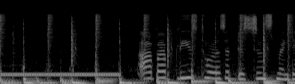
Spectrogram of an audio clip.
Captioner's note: phone ringing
